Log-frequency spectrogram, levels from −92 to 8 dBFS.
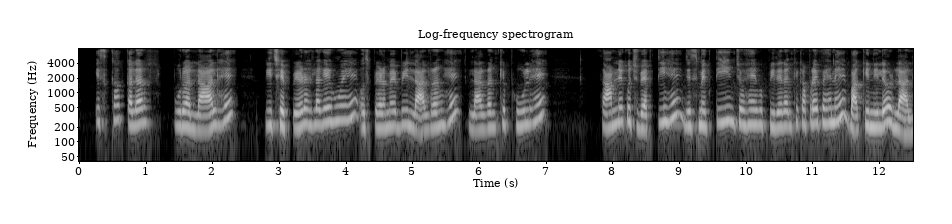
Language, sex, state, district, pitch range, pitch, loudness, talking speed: Hindi, female, Chhattisgarh, Sukma, 200-250 Hz, 220 Hz, -26 LUFS, 195 wpm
